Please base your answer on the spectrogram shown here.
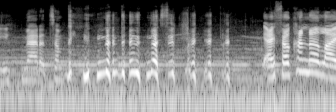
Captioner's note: interviewee laughing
